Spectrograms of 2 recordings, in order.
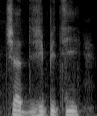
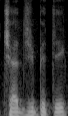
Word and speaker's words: ChatGPT: Mais pour avoir fait une petite expérience en prenant quelques épîtres ou quelques lectures de l'Évangile, pour demander à ChatGPT ou ChatGPT, comme vous souhaitez le prononcer, un résumé, franchement, il n'y avait pas de contresens et c'était...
